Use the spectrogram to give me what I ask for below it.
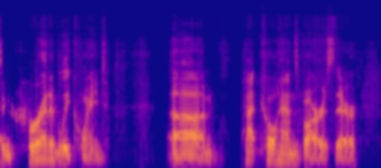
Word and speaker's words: Cohan: I'm going yeah it's incredibly quaint um Pat cohan's bar is there it's pronounced Cohan um yeah melino f um but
